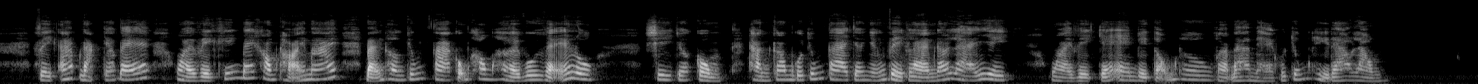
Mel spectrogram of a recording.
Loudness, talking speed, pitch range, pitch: -23 LUFS, 220 wpm, 180-235 Hz, 210 Hz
